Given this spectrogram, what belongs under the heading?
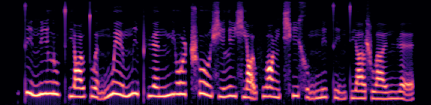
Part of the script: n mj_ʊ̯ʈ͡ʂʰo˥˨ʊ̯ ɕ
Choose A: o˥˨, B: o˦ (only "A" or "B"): B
